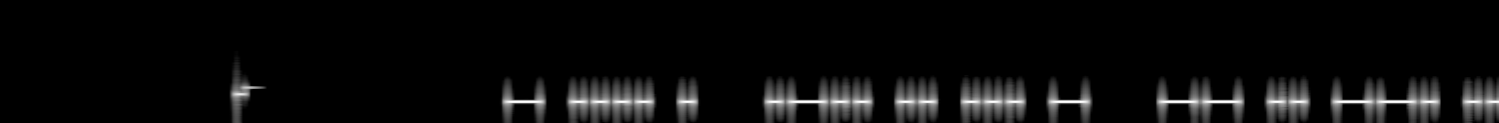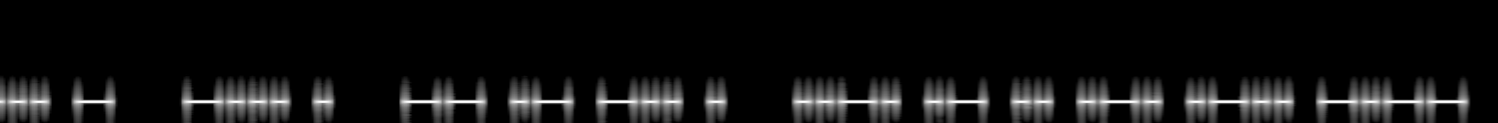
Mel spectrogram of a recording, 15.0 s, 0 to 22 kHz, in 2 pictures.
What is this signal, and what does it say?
Morse code, heard as a keyed tone, about 22 wpm, 700 Hz. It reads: THE LIST MIGHT BE MADE FAIRLY
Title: Sentences from Top 1100 Words 22wpm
